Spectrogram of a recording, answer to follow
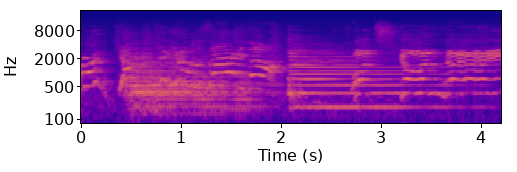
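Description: A woman singing operatically, with vibrato, over piano accompaniment; a held chord sounds under her voice from about halfway through.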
